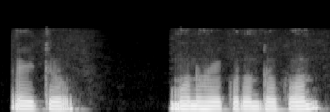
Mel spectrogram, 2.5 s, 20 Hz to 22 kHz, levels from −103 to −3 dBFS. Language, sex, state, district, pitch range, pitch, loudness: Bengali, male, West Bengal, Malda, 130-140 Hz, 130 Hz, -13 LUFS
